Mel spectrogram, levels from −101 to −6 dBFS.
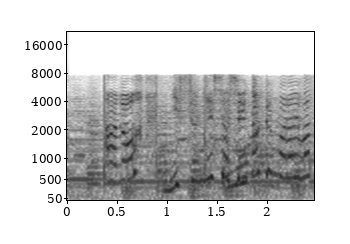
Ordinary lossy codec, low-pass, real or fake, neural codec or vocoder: none; none; fake; codec, 16 kHz, 6 kbps, DAC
